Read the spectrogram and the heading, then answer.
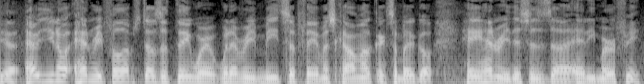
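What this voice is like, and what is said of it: Usual voice. Nothing is said of it.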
